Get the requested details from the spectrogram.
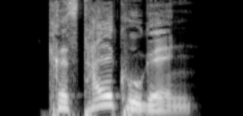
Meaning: plural of Kristallkugel
- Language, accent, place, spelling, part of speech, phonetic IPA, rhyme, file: German, Germany, Berlin, Kristallkugeln, noun, [kʁɪsˈtalˌkuːɡl̩n], -alkuːɡl̩n, De-Kristallkugeln.ogg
